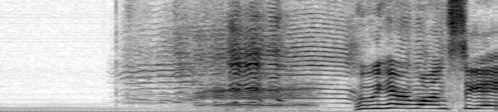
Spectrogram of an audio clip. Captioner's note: animals calling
